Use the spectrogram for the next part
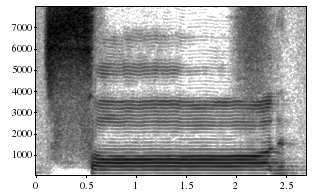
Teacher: সদের মাখরাজ হলো জিহ্বার আগা সামনের নিচের দুই দাঁতের পেট ও আগার সঙ্গে লাগিয়ে উচ্চারিত হয়। · সদ বলার সময় দুই দাঁতের মাঝখানে হালকা ফাঁকা থাকবে এবং বাতাস জারি থাকবে, বাতাস বের হবে, যেমনটি আমরা সিন বা ঝাতে পড়েছিলাম।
